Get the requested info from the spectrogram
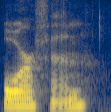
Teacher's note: in the word orphan, we don't have much in the way of a vowel sound in the last syllable. You'll probably have a little bit of a schwa sound here, but you might even see it in the dictionary in the IPA with just the F and the N. · So these words have the stress on the first syllable, or, and the letters OR do say the or diphthong. So you want to have a clear vowel there and a little bit of length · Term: reduced vowel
